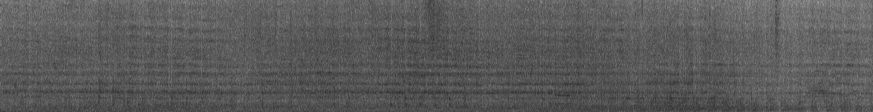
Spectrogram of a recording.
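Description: Amtrak passenger train's Amfleet coaches and baggage car rolling past at speed: a steady loud rumble and clatter of steel wheels on the rails, with a faint high ringing from the wheels above it.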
